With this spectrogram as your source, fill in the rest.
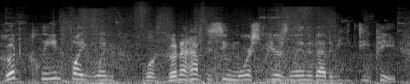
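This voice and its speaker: A man shouting loudly in an excited tone, fairly quick in pace with ordinary pitch variation, over music in the background. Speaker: esports play-by-play caster. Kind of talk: live commentary. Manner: loud, yelling; fast, excited.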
